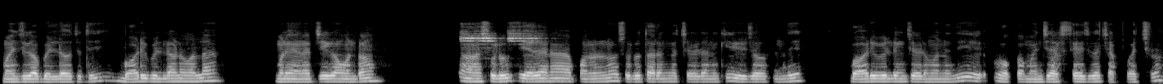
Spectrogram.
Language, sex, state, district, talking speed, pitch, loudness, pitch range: Telugu, male, Andhra Pradesh, Srikakulam, 145 wpm, 135 Hz, -17 LUFS, 130-145 Hz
